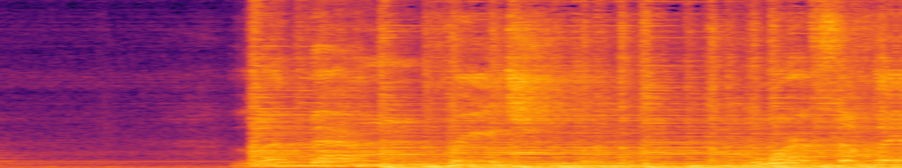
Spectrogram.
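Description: Live acoustic band music: a short hushed pause with a faint held note, then about two seconds in the band comes back in loudly together, led by strummed acoustic guitars, with a steady low beat joining a second later.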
